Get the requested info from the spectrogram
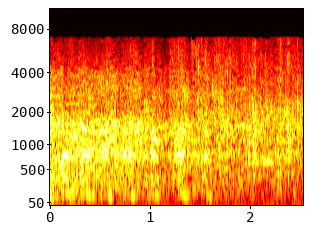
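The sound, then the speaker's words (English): The audience of Just a Minute claps steadily throughout, a dense, even wash of applause that holds at a constant loudness for the whole stretch, with a faint murmur of chuckling mixed in. “Well, they clapped that, but have you got a challenge within the rules of just a minute?”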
